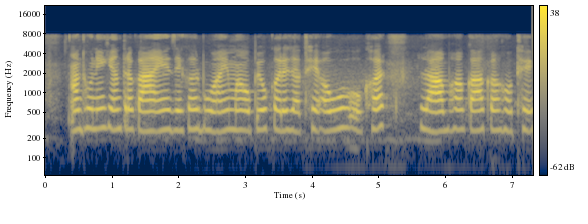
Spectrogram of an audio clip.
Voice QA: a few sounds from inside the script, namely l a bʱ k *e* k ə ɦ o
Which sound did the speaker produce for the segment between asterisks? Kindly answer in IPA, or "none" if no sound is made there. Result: a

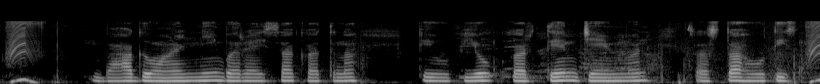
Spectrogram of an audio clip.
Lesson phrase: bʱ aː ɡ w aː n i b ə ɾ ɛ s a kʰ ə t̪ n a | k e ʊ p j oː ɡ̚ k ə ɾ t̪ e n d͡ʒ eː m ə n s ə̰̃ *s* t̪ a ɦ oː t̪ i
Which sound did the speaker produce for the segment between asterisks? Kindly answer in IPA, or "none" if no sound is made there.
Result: s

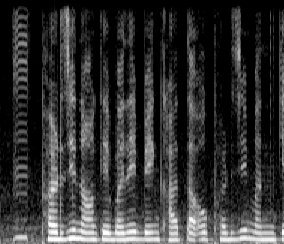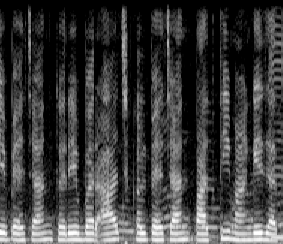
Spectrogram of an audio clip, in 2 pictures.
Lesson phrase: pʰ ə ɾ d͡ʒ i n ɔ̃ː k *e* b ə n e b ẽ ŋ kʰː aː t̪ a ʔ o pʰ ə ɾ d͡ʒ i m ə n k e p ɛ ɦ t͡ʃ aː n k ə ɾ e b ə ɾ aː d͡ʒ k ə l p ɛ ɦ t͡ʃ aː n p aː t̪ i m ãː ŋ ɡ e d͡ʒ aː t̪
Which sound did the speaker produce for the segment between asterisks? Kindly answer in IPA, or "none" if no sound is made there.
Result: e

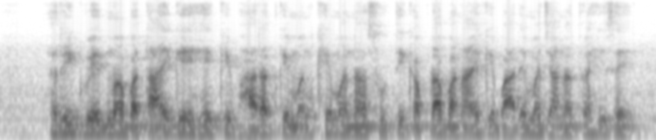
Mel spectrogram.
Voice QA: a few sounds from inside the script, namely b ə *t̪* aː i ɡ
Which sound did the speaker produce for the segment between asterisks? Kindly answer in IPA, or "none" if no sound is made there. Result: t̪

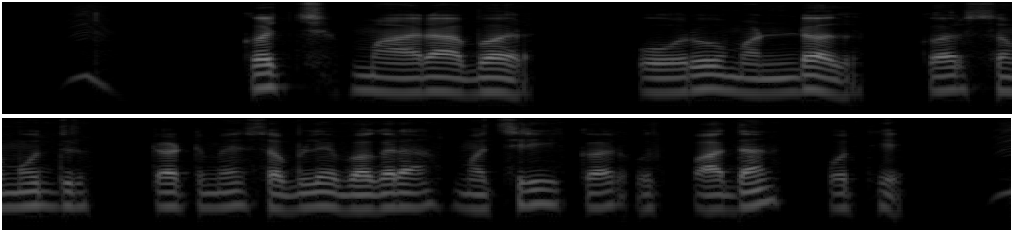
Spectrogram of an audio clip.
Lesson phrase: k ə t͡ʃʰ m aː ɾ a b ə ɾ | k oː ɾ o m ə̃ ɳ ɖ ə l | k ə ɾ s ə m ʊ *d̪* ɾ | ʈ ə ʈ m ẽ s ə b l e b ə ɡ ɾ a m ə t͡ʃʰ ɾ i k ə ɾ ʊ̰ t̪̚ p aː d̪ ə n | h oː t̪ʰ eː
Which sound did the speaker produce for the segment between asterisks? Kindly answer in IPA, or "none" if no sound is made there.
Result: d̪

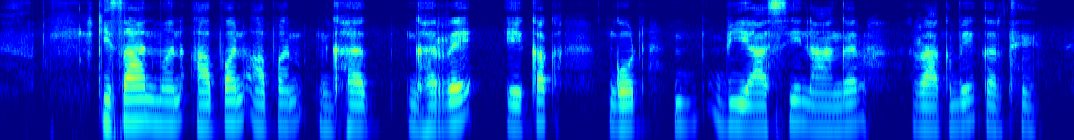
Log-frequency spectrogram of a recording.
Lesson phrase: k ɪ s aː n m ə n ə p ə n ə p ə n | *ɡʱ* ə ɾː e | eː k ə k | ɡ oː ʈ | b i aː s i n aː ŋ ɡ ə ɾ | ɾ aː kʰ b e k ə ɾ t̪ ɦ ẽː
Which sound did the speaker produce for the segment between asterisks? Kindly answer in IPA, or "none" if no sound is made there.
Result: ɡʱ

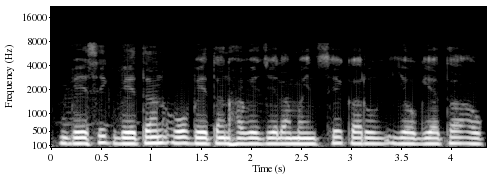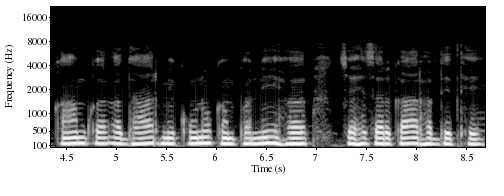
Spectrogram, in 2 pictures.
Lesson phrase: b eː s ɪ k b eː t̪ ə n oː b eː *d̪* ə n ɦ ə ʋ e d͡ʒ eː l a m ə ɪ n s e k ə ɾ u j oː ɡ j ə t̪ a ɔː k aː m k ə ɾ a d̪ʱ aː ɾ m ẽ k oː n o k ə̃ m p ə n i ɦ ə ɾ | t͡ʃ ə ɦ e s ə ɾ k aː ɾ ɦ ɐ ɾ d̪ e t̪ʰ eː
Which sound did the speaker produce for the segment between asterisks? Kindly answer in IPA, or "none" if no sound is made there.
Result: t̪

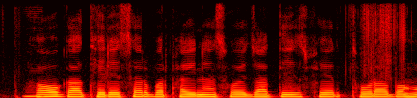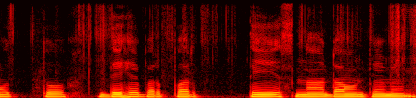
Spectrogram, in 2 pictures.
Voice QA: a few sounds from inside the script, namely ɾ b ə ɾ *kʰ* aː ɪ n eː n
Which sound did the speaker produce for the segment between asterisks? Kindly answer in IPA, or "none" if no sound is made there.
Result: pʰ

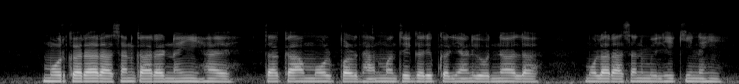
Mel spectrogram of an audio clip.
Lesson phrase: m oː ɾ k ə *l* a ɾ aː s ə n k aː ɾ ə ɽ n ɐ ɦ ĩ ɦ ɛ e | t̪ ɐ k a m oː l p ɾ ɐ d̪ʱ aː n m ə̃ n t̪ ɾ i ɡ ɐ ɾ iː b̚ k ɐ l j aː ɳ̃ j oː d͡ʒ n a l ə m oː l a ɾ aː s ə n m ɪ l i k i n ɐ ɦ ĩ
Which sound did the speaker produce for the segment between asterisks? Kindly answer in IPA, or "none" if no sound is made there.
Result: ɾ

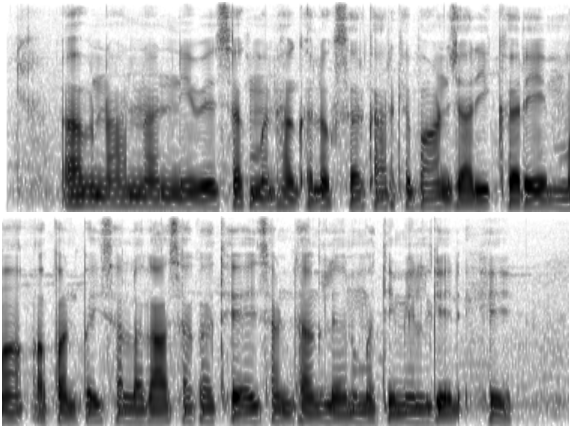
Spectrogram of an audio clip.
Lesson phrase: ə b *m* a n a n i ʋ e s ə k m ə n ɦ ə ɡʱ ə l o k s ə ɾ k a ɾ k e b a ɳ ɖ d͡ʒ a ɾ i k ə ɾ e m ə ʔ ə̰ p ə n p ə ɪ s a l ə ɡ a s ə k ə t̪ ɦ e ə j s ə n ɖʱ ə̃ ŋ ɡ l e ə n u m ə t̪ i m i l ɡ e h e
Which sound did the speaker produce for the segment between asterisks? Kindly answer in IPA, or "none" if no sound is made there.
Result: n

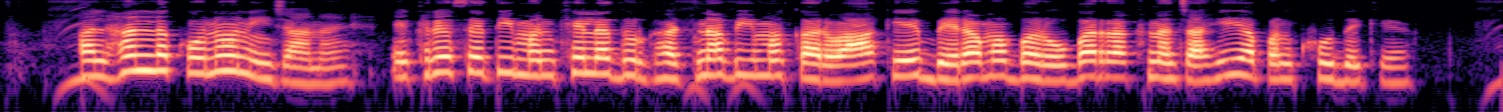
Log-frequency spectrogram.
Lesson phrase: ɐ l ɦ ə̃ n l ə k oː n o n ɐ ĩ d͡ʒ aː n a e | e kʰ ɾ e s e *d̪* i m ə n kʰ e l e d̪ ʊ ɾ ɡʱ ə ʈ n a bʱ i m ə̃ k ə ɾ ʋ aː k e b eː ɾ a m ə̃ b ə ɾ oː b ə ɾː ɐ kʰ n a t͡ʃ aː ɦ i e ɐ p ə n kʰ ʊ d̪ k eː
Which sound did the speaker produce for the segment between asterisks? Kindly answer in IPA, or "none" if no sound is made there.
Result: t̪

